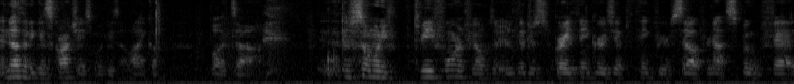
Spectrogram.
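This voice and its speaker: A man with an American accent and a fairly high voice talks very fast, with ordinary pitch variation and big swings in loudness. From Texas. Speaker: film director. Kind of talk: Q&A after film screening.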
